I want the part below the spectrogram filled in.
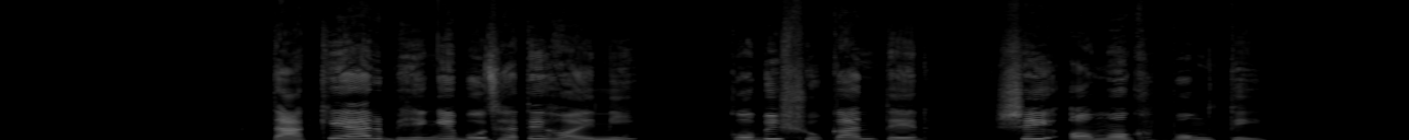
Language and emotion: Bengali, neutral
